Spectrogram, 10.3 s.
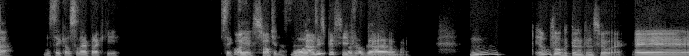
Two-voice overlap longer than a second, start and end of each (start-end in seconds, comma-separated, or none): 3.5-5.8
